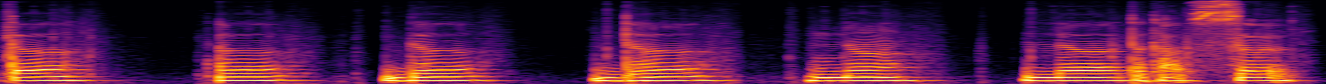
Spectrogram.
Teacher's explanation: तवर्ग, तवर्ग यानी कि त, थ, द, ध, न, ल तथा स, ये दंत की सहायता से बोले जाते हैं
